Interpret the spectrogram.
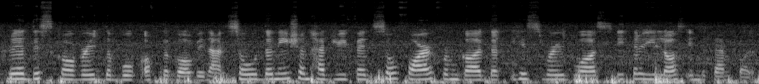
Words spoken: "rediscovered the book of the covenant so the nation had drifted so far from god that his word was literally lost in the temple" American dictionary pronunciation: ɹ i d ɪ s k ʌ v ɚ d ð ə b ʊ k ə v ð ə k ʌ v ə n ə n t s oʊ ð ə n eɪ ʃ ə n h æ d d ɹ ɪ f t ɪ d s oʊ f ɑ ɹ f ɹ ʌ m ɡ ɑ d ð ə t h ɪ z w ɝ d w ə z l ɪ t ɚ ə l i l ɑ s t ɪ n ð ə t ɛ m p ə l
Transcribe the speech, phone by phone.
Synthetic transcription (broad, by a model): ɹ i d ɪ s k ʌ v ɚ d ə b ʊ k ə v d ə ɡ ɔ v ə n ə n t s oʊ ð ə n eɪ ʃ ə n h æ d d ɹ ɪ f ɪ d s oʊ f ɑ ɹ f ɹ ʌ m ɡ ɑ d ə t h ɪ s w ɝ d w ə s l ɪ t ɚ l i l ɑ s t ɪ n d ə t ɛ m p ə l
